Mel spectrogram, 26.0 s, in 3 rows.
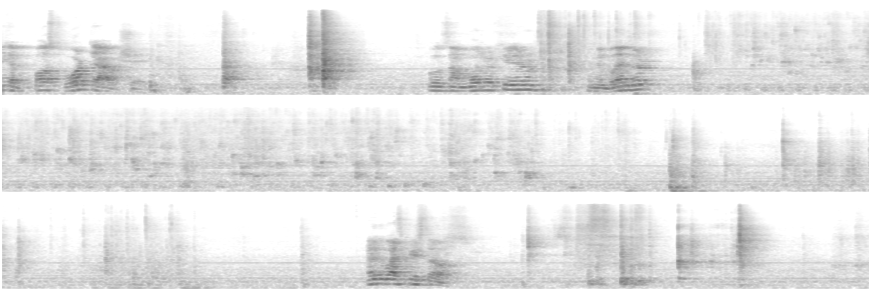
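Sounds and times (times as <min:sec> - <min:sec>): water pouring into blender jar: 0:07.0 - 0:14.2.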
